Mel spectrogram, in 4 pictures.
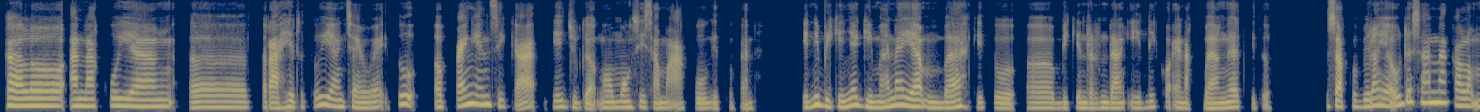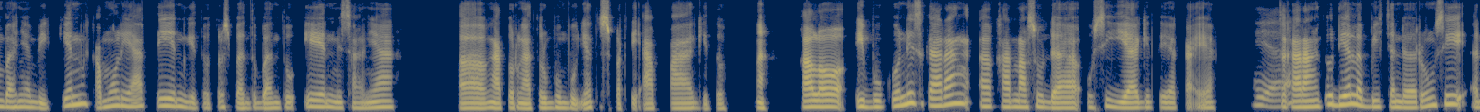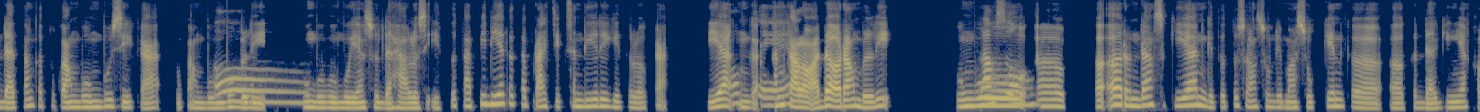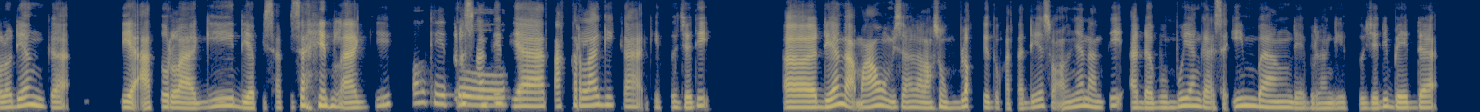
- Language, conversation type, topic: Indonesian, podcast, Bagaimana makanan tradisional di keluarga kamu bisa menjadi bagian dari identitasmu?
- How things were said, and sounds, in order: other background noise; laughing while speaking: "pisah-pisahin"; other noise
